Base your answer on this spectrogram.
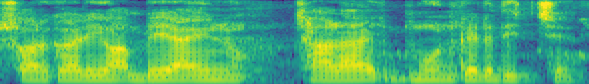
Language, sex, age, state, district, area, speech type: Bengali, male, 18-30, West Bengal, Hooghly, urban, spontaneous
